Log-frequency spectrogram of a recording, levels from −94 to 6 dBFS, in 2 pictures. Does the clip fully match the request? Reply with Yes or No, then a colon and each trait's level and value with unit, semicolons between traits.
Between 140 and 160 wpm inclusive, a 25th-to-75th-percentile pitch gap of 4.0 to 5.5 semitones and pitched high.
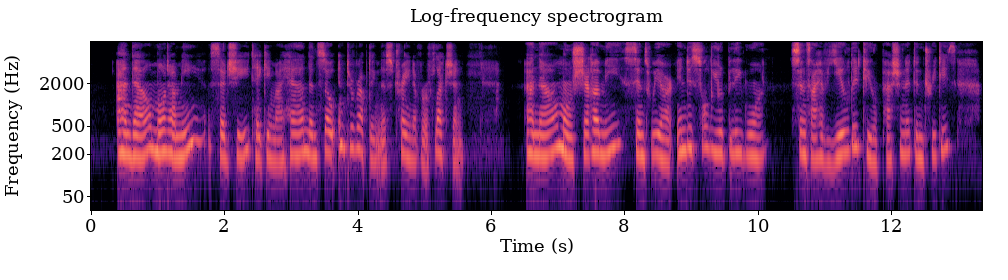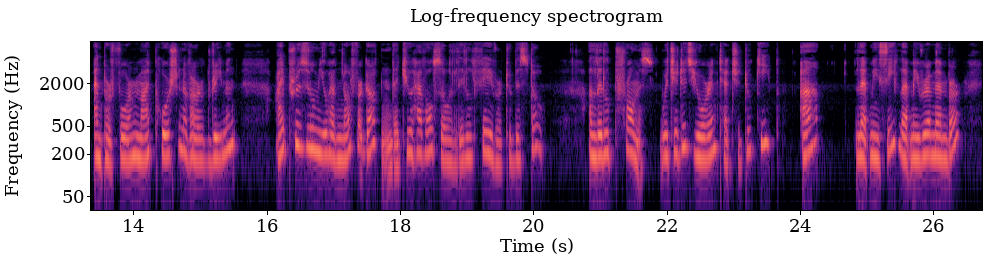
No: average, 155 wpm; average, 3.6 semitones; high, 195 Hz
